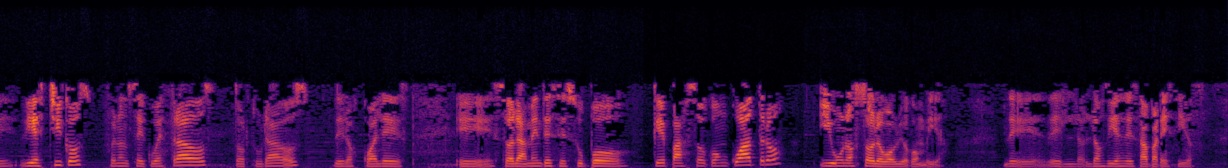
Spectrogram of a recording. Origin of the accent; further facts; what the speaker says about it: Capilla del Monte, Córdoba, Argentina; acá de Capilla del Monte, bueno, de Las Chicharras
